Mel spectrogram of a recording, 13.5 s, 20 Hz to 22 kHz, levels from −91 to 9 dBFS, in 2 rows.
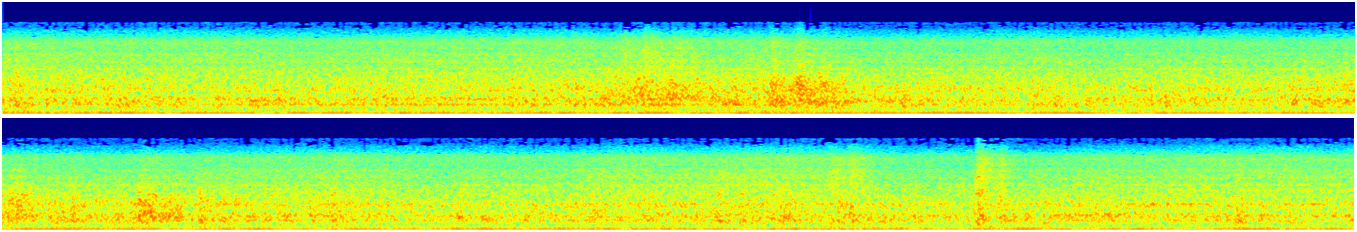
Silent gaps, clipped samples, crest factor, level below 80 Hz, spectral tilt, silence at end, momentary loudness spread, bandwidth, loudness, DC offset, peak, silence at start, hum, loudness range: none; under 0.1%; 14 dB; -28 dBFS; -4.5 dB/octave; 0 s; 4 LU; 10.5 kHz; -14 LUFS; 2%; 0 dBFS; 0 s; none; 2 LU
